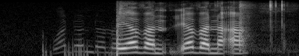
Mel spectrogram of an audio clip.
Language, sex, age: Venda, female, 28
